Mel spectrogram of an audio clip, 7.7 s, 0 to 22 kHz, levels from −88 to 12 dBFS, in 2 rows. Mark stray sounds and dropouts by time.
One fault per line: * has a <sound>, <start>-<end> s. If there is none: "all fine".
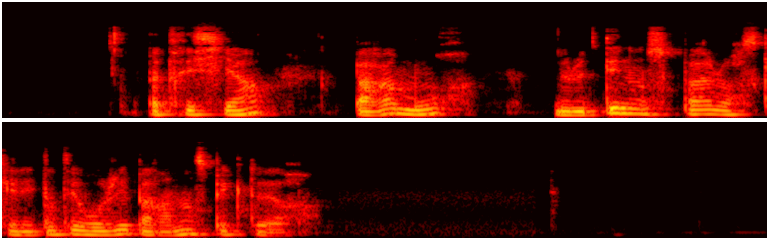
all fine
